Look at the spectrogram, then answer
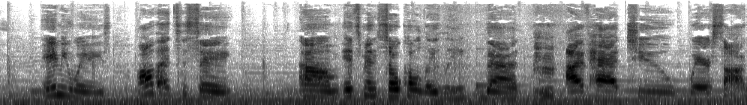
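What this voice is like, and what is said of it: Hoarse voice, clearing throat. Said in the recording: “You guys hear her clearing her throat? ... my voice is still hoarse ... Still hoarse from Sunday.”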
